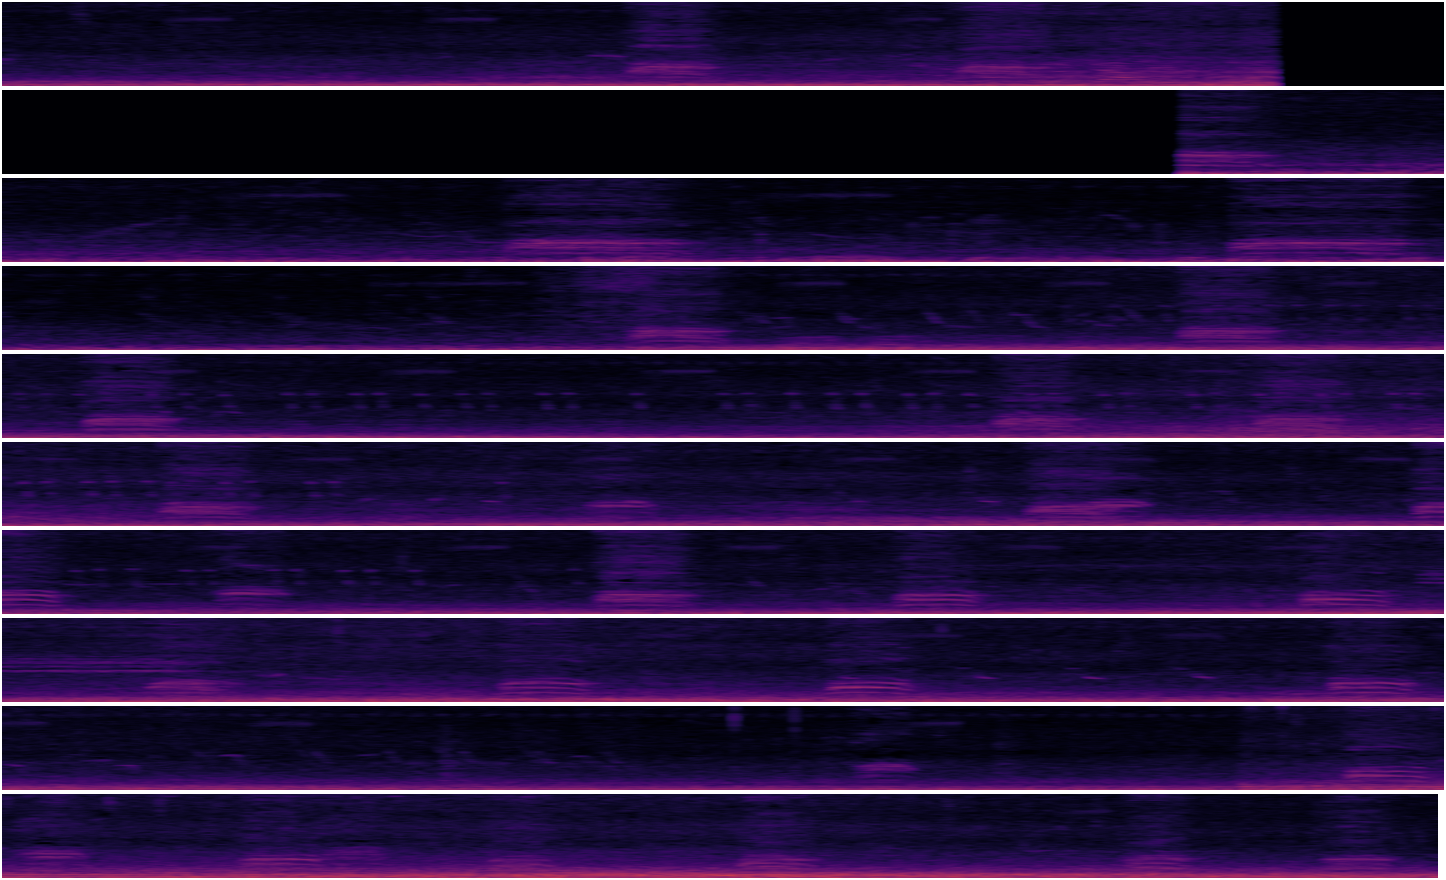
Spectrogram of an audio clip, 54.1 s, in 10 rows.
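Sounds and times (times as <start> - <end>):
bird giving harsh calls: 2.2 - 2.8, 3.5 - 4.4, 12.7 - 13.6, 15.4 - 16.3, 18.2 - 19.5, 20.4 - 21.2, 21.9 - 22.8, 29.2 - 29.6, 30.9 - 31.4, 32.3 - 33.6, 34.6 - 36.4, 37.3 - 38.8, 42.8 - 43.4, 46.4 - 46.8, 48.2 - 50.8, 52.8 - 54.0.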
